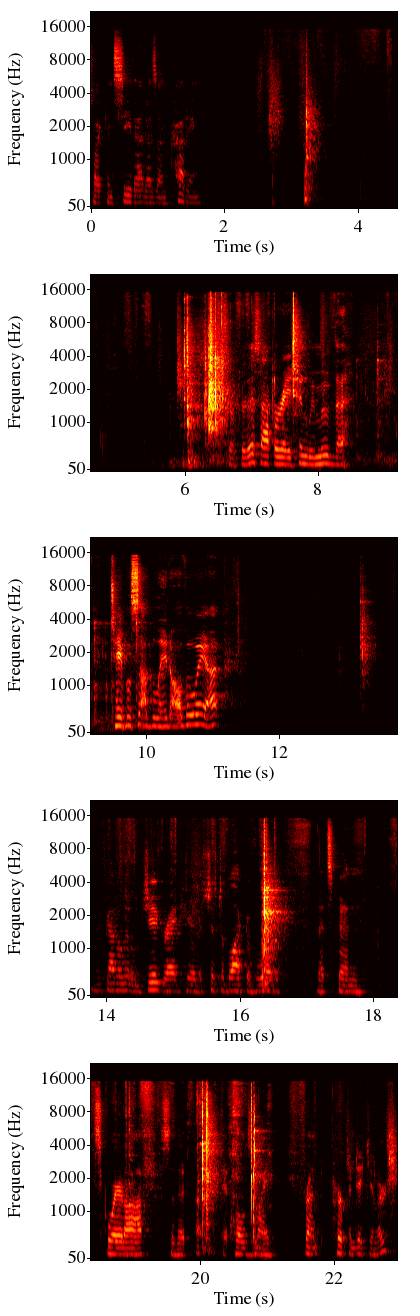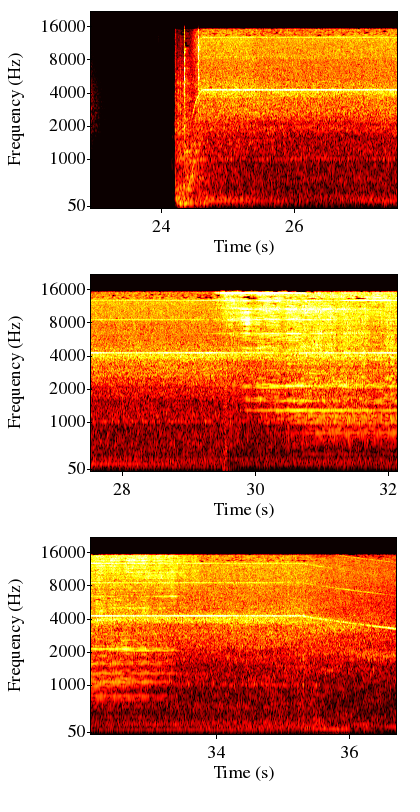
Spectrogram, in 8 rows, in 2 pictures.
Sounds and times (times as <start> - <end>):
Speech: 0.0 - 1.8, 6.6 - 8.6, 9.5 - 11.3, 13.8 - 16.6, 17.2 - 23.0.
